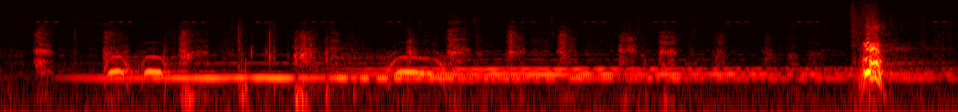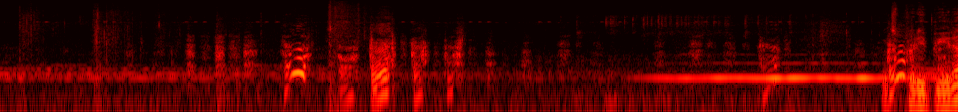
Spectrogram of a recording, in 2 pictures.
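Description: A dog whimpers and pants in the Blair Witch video game, with sustained whining tones and short yelps recurring over about fourteen seconds, fairly close and clear, with a few sharp noises mixed in.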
